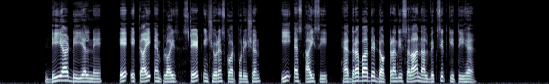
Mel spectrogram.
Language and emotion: Punjabi, neutral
